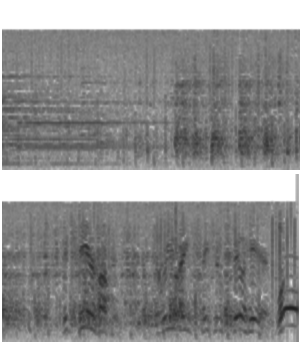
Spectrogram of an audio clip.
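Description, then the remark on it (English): Horses ridden in the dark gallop, hooves clip-clopping in a rapid, steady rhythm, while riders' voices call out over the pounding throughout. “We'll have to defend our horses as well as ourselves.”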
